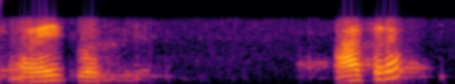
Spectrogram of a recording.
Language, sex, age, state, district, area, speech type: Kannada, male, 18-30, Karnataka, Gadag, urban, conversation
